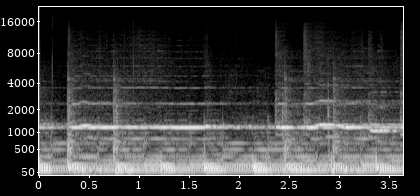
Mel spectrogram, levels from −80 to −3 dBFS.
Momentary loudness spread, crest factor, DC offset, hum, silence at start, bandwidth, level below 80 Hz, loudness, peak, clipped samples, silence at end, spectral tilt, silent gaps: 3 LU; 12 dB; under 0.1%; none; 0 s; 8.8 kHz; -24 dBFS; -14 LUFS; -2 dBFS; under 0.1%; 0 s; -8.5 dB/octave; none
